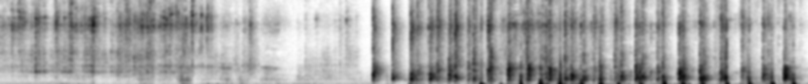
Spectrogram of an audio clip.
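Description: A line of dominoes toppling on a tiled floor: rapid small clicks and clatter. About four seconds in, a steady run of sharp clacks starts suddenly, about five a second.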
